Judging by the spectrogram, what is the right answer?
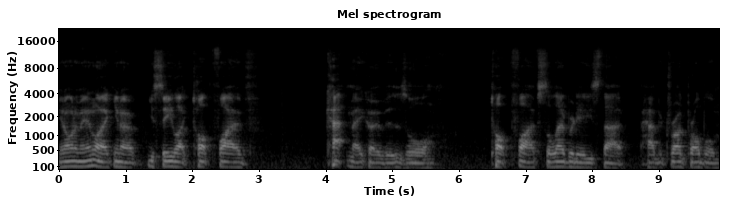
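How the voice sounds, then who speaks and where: A man with an Australian accent talks at a very slow pace. His fairly low voice stays monotone, with flat intonation. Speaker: vlogger. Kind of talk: casual monologue vlog. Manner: casual, filler-heavy.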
